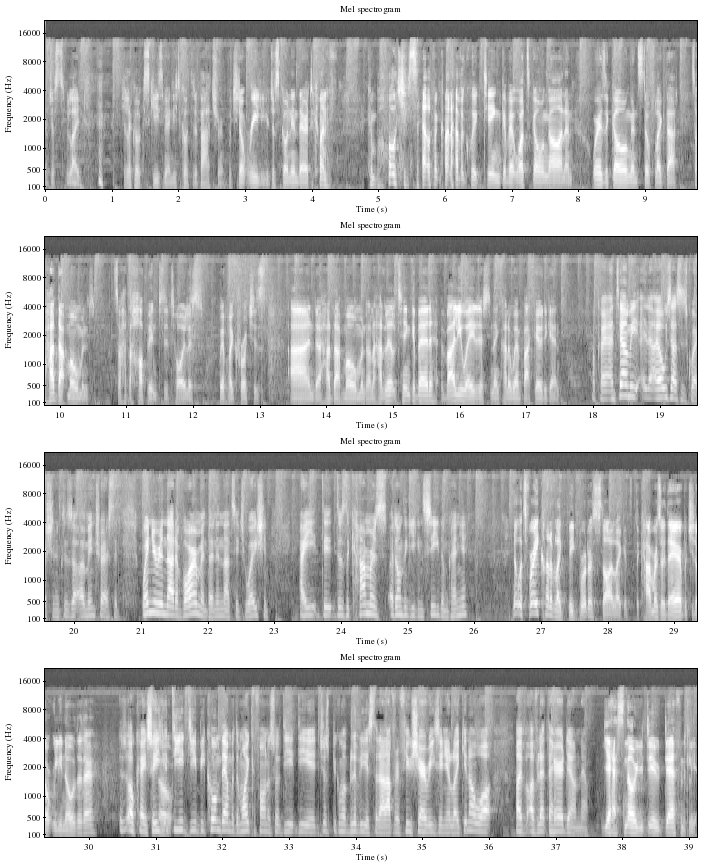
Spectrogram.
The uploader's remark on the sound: live in McDonalds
